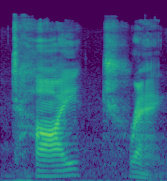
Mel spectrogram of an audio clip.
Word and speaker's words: Tai Trang: Now, how do we say his name? I'm not, is it like Tay Tai Tayo? – I think in English, in American English, it's Tai Trang. – Tai Trang. – Correct.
